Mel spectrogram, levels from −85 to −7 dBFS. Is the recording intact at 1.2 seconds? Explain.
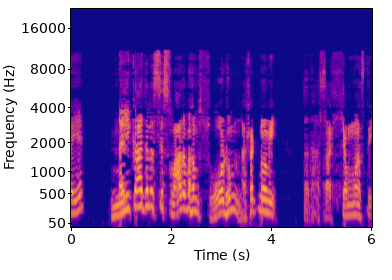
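No. From 1.21 to 1.24 s there is pre-echo: a short hiss about 28 ms long smears in just before a sharp speech onset, softening its attack. A transform codec spread its quantisation noise across the whole block, so noise meant to sit under the loud onset also fills the quiet gap ahead of it. On a spectrogram this shows as a thin, broadband haze directly before the onset. On a waveform it looks like low-level fuzz where there should be near-silence.

Underneath, the speech is heavily damaged throughout, most likely by HE-AAC compression at a very low bitrate, which fits something around 12 kbps. Only the lower band is really coded, and the treble is rebuilt by copying lower bands upward. S sounds therefore come out gritty and metallic, with harmonics that fail to line up across the crossover. On a spectrogram the upper band looks blocky and repeated, and everything stops sharply at 11.1 kHz.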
